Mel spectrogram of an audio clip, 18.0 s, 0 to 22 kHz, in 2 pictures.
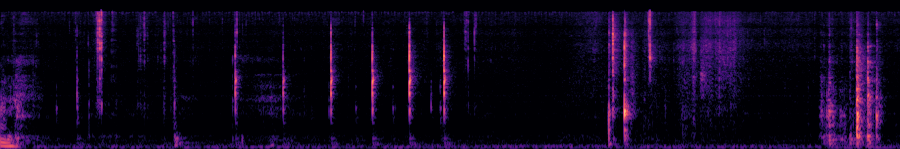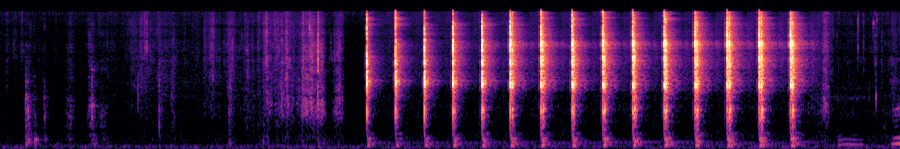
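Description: Metal parts of a Mercedes-Benz 190SL steering box clicking and knocking as the stiff sector shaft is worked loose: scattered single clicks at first, then a fast, even run of sharp metallic clicks, about four a second, for some four seconds near the end.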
